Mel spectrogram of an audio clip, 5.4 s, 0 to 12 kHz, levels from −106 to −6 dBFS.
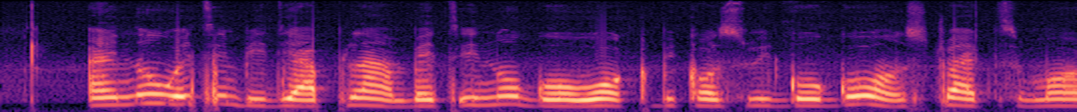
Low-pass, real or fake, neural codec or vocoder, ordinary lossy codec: none; real; none; none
